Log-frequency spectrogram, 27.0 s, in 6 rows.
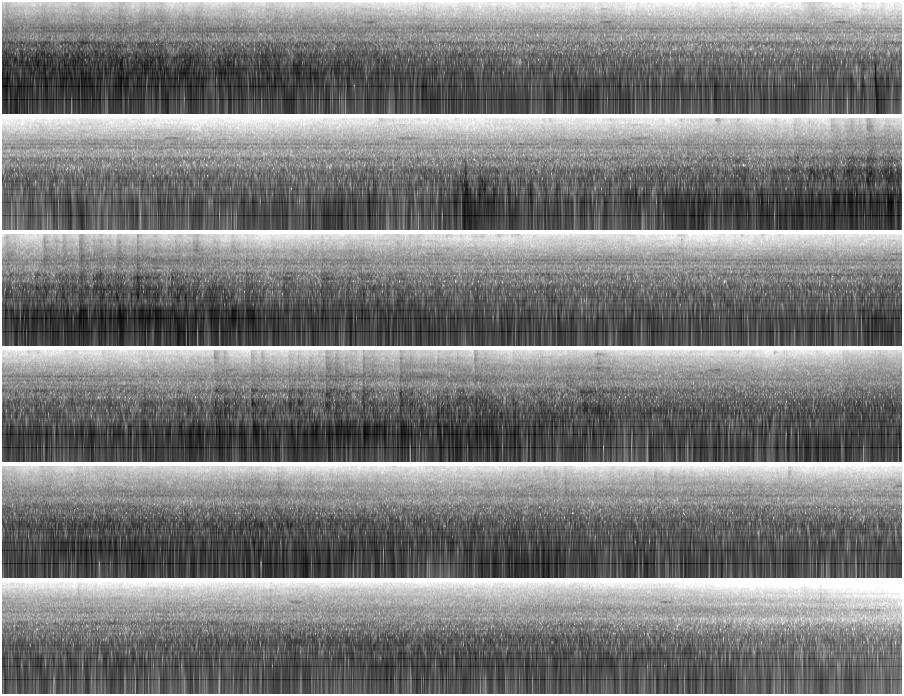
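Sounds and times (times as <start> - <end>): freight train wheels rumbling: 0.0 - 27.0
high wheel squeal: 11.0 - 17.6.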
